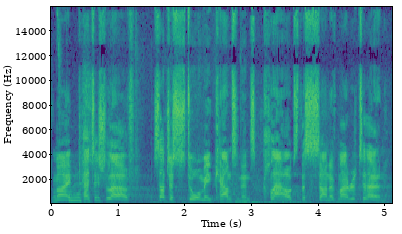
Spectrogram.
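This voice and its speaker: An actor playing a jovial, middle-aged English lord in a video game, with florid, theatrical wordplay. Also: male voice, high voice, big pitch swings, unhurried, vocal fry, sharp tone, slight background noise, exaggerated voice. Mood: wry. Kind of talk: dramatic video game acting. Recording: long hall reverb, music underneath.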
